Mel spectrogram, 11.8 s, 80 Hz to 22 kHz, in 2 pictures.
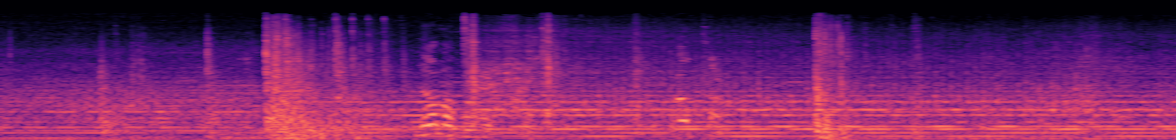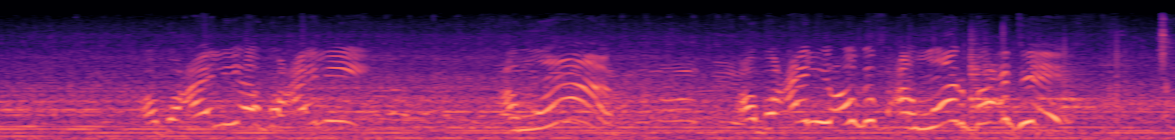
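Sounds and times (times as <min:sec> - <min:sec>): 
low engine-like hum: 0:00.0 - 0:11.7
door shutting: 0:00.4 - 0:03.2, 0:04.0 - 0:04.4
speech: 0:02.1 - 0:04.4, 0:06.6 - 0:11.5.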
